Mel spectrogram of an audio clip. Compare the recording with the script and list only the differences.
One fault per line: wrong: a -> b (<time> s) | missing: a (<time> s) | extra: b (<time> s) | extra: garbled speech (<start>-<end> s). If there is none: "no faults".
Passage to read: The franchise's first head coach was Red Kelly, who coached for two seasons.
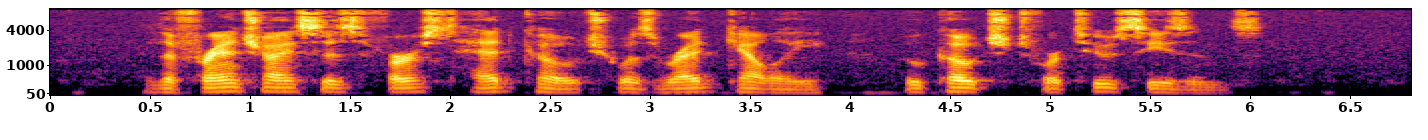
no faults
